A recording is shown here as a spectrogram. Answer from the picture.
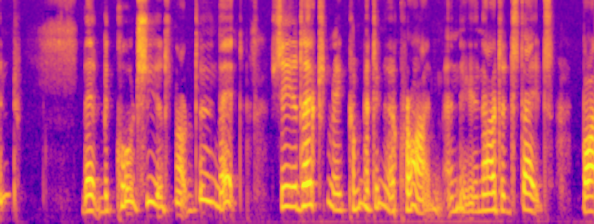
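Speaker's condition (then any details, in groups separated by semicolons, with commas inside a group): Cerebral palsy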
